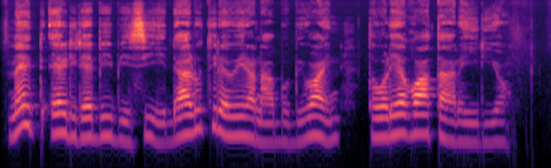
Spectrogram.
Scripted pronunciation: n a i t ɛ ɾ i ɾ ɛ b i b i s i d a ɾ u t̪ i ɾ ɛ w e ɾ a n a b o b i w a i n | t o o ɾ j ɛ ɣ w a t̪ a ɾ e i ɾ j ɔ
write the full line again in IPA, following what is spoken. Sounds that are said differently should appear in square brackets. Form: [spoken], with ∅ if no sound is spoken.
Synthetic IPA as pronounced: n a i t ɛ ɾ i ɾ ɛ b i b i s i d a ɾ u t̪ i ɾ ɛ w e ɾ a n a b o b i w a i n | t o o ɾ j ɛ ɣ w a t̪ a ɾ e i ɾ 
